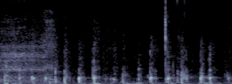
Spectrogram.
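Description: Horse hooves clip-clop at a steady walking rhythm through Cartmel village, moderately close and clear, with a faint murmur of background noise.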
